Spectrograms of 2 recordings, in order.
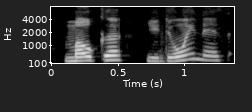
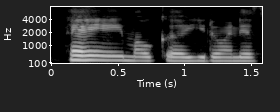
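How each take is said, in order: First: The voice is firm and stern. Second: The voice is light and casual. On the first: The parent is displeased and disciplining. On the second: An ordinary question with no displeasure.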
